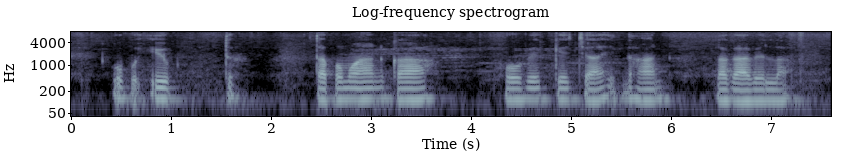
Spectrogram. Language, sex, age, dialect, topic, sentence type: Magahi, female, 25-30, Central/Standard, agriculture, question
